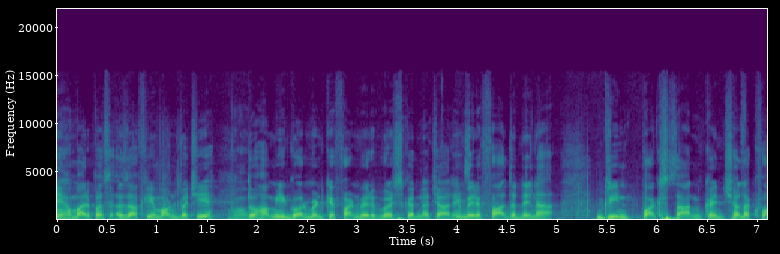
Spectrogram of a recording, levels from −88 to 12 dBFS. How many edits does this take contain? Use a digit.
1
